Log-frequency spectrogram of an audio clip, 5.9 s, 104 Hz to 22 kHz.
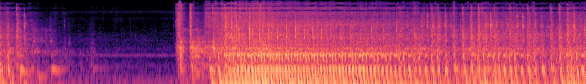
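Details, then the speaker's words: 1986 John Deere 330 diesel garden tractor, cold, no glow plugs, throttle low, one injector unbled: cranks briefly, then fires and settles into a rough, uneven run with a lumpy beat. "Come on, baby. And there's no glow plugs either. So It wants heat."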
